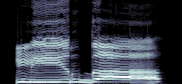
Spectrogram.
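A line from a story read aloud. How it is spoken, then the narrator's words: Whimpered. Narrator (Russian): прохныкал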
